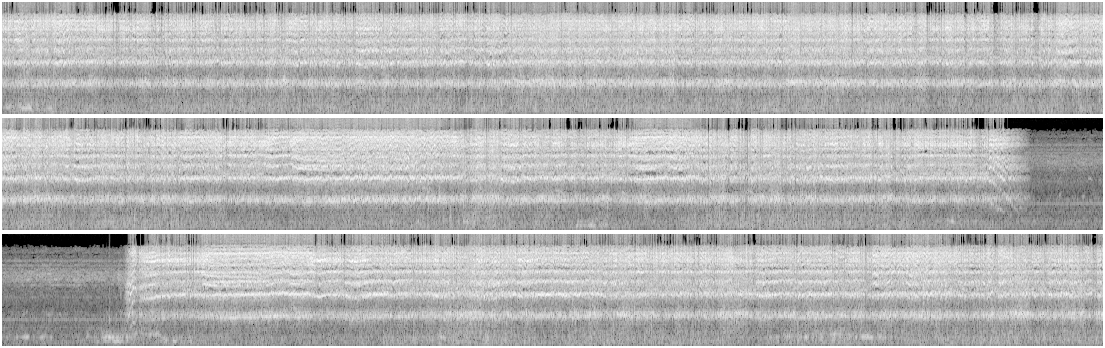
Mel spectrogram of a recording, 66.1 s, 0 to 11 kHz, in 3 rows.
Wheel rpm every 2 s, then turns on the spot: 230, 230, 230, 230, 230, 230, 230, 230, 230, 230, 230, 230, 230, 230, 220, 230, 230, 220, 230, 230, 220, 10, 0, 150, 220, 230, 230, 230, 230, 230, 230, 230, 230.
none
